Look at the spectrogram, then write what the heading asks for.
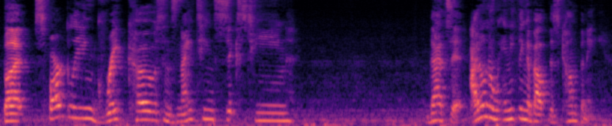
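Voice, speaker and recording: A man's voice: sits high, expressive, measured pace, a bit bright, slight background noise. A man casually reviewing sodas on his channel, chatty and prone to rambling tangents, with the odd swear word and no regional accent. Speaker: soda reviewer.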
